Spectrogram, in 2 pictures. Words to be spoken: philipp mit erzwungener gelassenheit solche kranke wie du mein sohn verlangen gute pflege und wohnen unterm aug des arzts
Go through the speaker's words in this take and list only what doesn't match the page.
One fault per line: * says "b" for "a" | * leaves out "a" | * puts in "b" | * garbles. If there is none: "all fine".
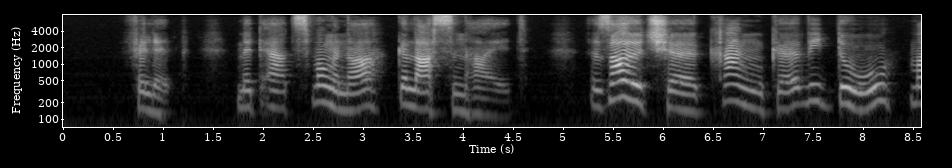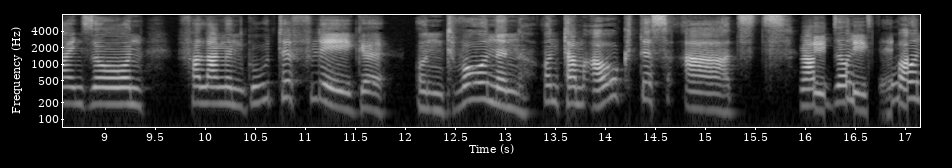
* garbles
